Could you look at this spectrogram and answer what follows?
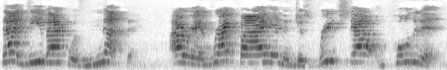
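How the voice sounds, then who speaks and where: A woman reading the lines of a boastful young male wide receiver with excited bragging. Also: extremely high pitch, moderate pace, distant mic, pitched above the performer's own voice, exaggerated voice. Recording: echoey room.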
